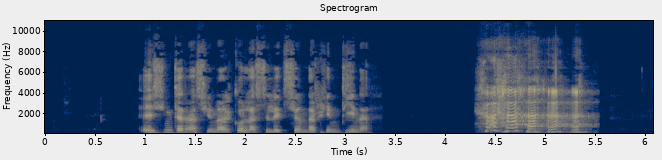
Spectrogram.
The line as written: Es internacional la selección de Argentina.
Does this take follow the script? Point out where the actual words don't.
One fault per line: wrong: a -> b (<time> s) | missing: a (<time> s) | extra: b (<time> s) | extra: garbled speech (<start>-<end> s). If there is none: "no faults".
extra: con (1.9 s)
